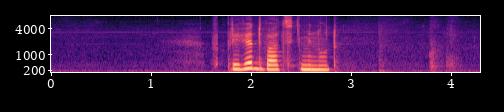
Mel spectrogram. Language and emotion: Russian, neutral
